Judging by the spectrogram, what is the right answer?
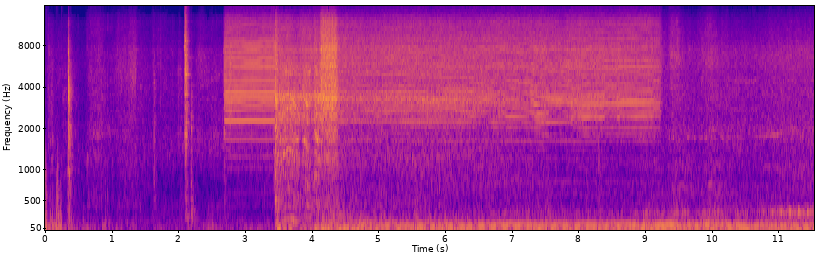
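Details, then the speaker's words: Magnum 5.9L V8 swapped into 1980 Dodge W200 Sno-Commander, cold start: clicks, cranking, then uneven lumpy idle with exhaust popping and low-rpm misses; four of eight plugs fouled, owner suspects badly rebuilt used carburetor. "You hear that popping? Now, obviously, when I shut the exhaust off of my hand, it does that, but it's missing down low. The plugs are fouled, and they miss every once in a while."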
